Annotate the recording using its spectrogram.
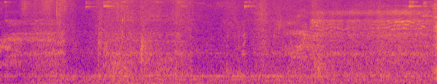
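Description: Steady low electrical hum with room noise and no speech.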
